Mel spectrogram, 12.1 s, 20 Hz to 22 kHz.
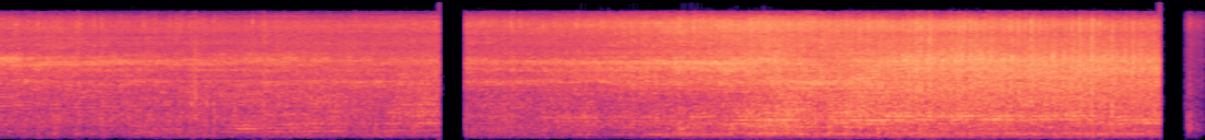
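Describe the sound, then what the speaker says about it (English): A model railway locomotive with an old XO3 or XO4 motor and nylon gears runs with a steady whirring grind that swells louder partway through, broken by two brief silent cuts. "the nylon gears tend to be quite noisy compared to the older metal gearing"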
